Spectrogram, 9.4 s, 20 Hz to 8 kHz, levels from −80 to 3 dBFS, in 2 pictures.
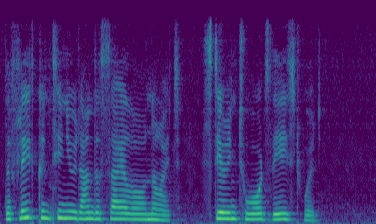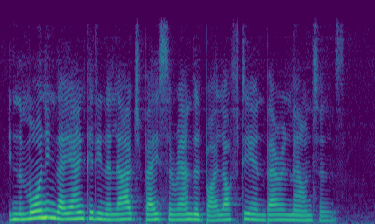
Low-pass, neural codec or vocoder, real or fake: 7.2 kHz; codec, 24 kHz, 3.1 kbps, DualCodec; fake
